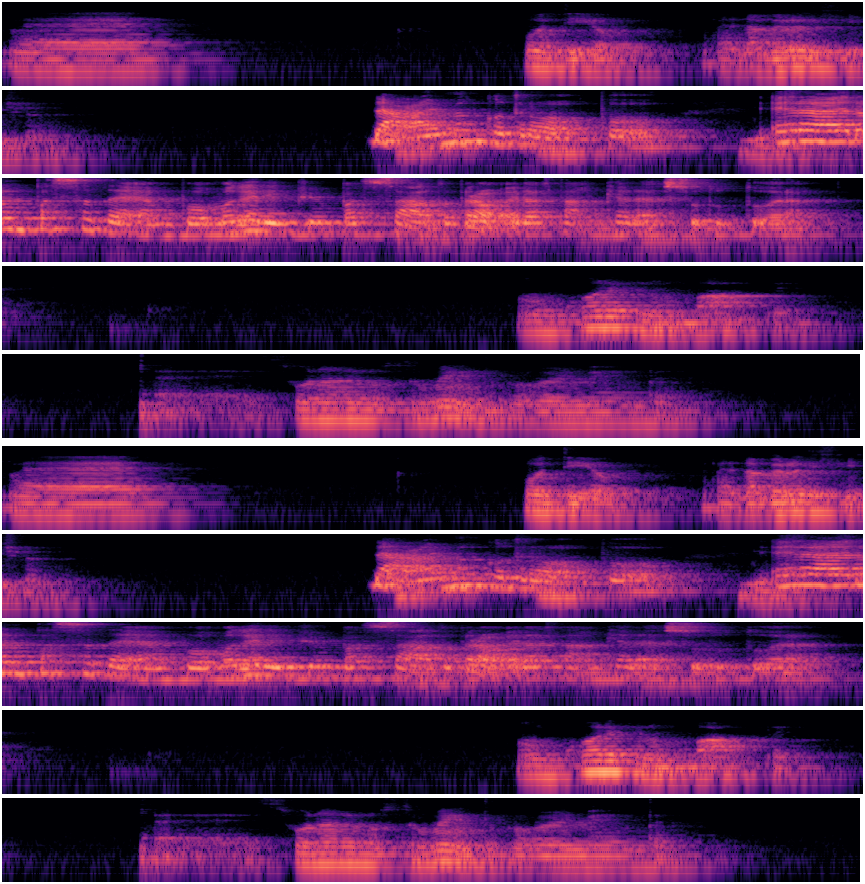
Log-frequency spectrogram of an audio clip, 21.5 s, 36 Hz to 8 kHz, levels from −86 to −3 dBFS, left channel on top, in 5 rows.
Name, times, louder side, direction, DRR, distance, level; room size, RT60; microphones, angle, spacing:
voice 1, 0.0-0.8 2.6-3.2 3.5-4.6 7.0-7.1 8.0-8.3 15.5-16.9 18.0-20.6, right 2 dB, 50° right, 4 dB, 0.5 m, -35 dB
voice 2, 6.2-7.6 8.2-12.7, left 2 dB, 45° left, 4 dB, 0.5 m, -29 dB
4.8 x 2.2 x 4.6 m, 0.80 s
head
